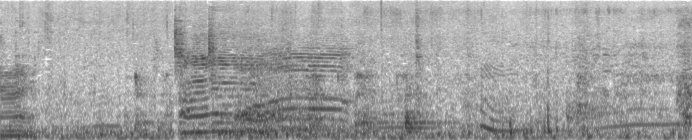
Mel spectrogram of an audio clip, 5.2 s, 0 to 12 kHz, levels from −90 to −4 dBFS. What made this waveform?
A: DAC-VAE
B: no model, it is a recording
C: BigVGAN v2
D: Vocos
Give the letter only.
B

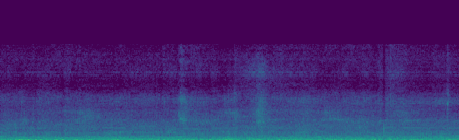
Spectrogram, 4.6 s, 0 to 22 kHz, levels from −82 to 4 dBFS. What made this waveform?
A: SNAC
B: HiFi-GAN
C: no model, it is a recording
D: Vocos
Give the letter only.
A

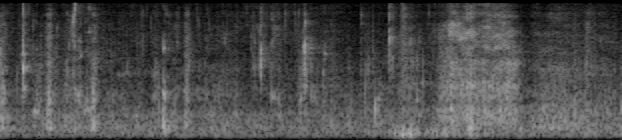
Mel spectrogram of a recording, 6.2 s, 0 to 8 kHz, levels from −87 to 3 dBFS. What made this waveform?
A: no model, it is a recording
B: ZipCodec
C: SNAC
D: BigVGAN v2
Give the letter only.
A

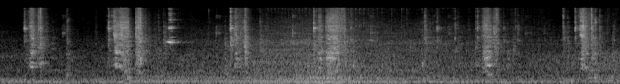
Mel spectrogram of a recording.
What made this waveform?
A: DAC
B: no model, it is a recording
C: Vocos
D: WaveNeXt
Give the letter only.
B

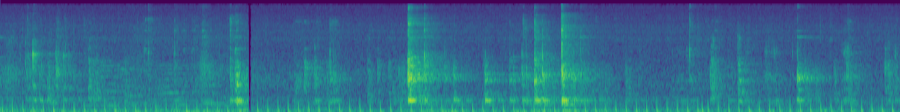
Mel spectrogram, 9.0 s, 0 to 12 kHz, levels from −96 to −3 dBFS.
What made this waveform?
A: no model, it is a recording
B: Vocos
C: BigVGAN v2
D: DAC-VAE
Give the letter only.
A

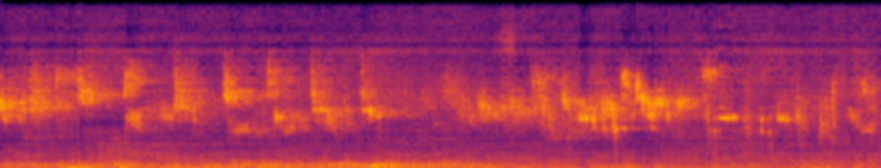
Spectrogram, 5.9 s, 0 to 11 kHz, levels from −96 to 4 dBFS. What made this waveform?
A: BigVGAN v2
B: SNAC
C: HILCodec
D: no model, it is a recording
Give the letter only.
B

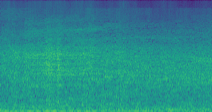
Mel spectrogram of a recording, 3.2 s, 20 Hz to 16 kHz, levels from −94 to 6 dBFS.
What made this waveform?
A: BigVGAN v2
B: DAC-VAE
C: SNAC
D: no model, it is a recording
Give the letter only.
C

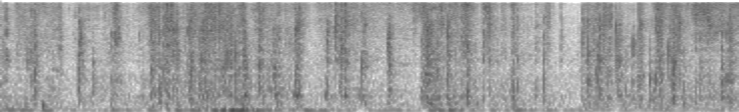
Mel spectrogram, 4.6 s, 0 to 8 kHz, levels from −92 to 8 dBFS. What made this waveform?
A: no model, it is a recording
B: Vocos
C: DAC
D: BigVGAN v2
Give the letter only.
A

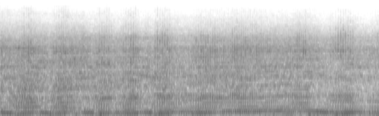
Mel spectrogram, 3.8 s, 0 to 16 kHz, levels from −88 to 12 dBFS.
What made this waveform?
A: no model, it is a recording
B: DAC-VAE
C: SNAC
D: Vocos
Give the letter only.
A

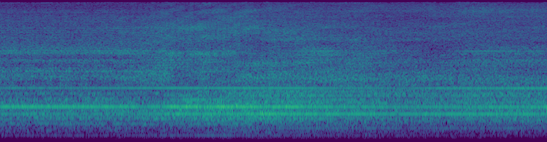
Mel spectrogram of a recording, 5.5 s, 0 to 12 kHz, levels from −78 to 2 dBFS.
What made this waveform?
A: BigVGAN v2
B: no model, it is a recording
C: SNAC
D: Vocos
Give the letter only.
B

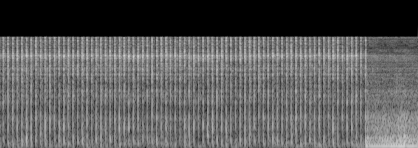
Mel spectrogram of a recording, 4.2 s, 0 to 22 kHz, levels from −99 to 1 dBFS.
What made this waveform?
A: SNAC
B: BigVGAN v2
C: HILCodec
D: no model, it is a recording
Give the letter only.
A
